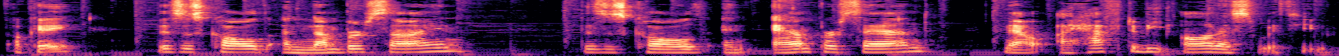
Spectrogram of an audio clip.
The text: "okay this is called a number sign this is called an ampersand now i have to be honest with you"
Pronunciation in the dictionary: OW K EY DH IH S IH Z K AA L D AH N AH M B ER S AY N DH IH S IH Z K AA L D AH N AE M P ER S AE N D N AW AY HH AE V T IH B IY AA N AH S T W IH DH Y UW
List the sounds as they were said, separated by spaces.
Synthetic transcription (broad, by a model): OW K EY DH IH S IH Z K AA L D AH N AH M B ER S AY N DH IH S IH Z K AA L D AH N AE M P ER S AE N D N AW AY HH AE F T IH B IY AA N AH S T W IH DH Y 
